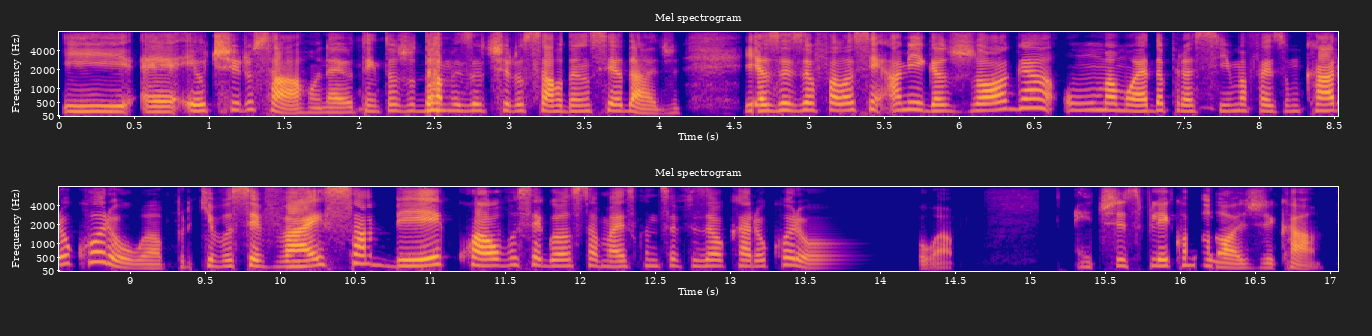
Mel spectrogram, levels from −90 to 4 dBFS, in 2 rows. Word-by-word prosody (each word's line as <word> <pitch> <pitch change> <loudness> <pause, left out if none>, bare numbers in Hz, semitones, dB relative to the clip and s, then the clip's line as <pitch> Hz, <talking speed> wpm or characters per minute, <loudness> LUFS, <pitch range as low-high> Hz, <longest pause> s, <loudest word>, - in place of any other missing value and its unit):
e 195 0 -2
eh, 185 0 +1
eu 215 - +3
tiro 250 +3 +2
sarro, 160 - +2
né. 165 0 -2
Eu 170 - -9
tento 205 +1 -5
ajudar 220 +2 +3
mas 220 -1 -8
eu 225 - -3
tiro 220 +1 -1
o - - -7
sarro 205 -2 +2
da 205 0 -3
ansiedade. 200 - -1 0.4
E 215 0 +3
às 215 0 +2
vezes 240 -1 0
eu 245 - +2
falo 240 0 +1
assim: 255 +3 +1
"Amiga 240 -3 +1
joga 260 +10 +2
uma 240 0 -1
moeda 220 +1 +1
pra 205 -4 -4
cima, 215 +2 -4
faz 205 -2 -4
um 205 0 -16
cara 225 +5 +3
ou 290 - -4
coroa, 145 - -3
porque 180 +8 -9
você 205 +1 0
vai 190 +5 +5
saber 240 -4 +4
qual 225 -2 +4
você 250 +2 -3
gosta 215 +1 -3
mais 190 0 -3
quando 215 -2 -17
você 225 - -9
fizer 210 +1 -5
o - - -7
cara 205 -1 -4
ou 205 - -10
coroa." 145 - -6 1.5
E 175 - -16
te 225 - -4
explico 220 +2 -3
a 215 -6 -6
lógica. 150 -1 -3
215 Hz, 185 wpm, -16 LUFS, 195-235 Hz, 1.5 s, vai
